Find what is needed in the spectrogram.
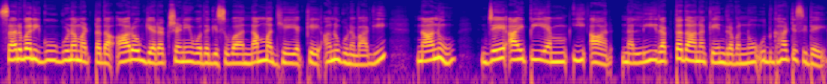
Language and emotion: Kannada, neutral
